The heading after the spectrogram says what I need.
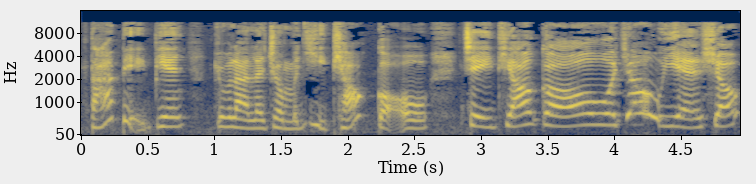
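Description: A young woman student reciting a long tongue twister with steady rhythm. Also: high-pitched, a little slow. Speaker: student performer.

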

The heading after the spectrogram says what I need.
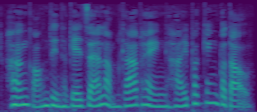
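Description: Female news reporter, Hong Kong Cantonese, average pitch, formal scripted radio delivery. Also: a little fast.

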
